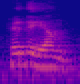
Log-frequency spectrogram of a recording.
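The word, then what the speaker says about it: हृदयम्: तो हृदयम, हृदयम, ह के नीचे री की मात्रा है वो, तो वो ह के बीच में ही आ जाती है। ह्री हृदयम, हृदयम। लास्ट में आधा म है तो लगेगा, म नहीं आएगा, नहीं आएगा, म आएगा, हृदयम।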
